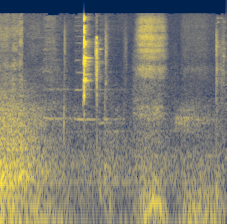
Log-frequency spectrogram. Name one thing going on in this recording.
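A lighter clicks and flickers.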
